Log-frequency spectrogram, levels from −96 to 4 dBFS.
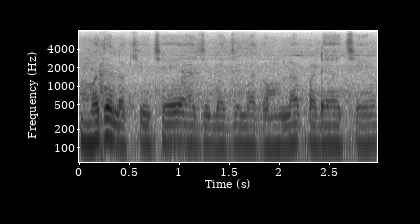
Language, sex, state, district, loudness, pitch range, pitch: Gujarati, male, Gujarat, Gandhinagar, -20 LUFS, 110-120 Hz, 115 Hz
